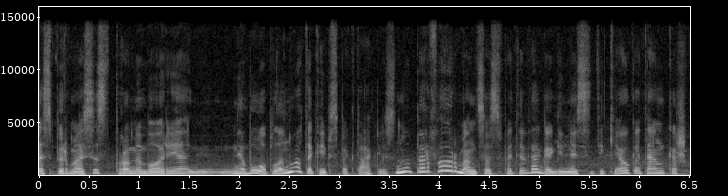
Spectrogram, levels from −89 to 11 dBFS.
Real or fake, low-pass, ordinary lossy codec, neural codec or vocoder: real; 14.4 kHz; AAC, 96 kbps; none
